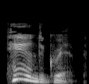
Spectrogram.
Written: handgrip

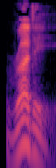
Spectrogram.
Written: ruddy

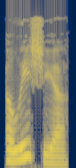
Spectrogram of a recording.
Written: elishia

